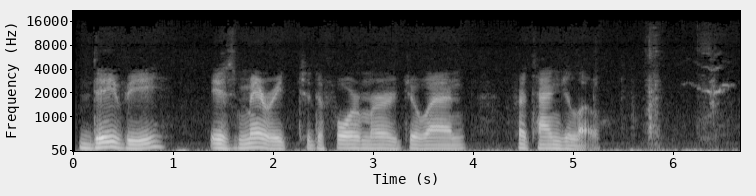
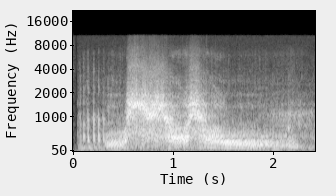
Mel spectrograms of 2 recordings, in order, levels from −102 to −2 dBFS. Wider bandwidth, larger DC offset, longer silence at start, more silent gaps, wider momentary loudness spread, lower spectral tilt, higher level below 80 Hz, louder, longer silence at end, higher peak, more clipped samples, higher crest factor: about the same, 11 kHz vs 11 kHz; neither; about the same, 0.05 s vs 0.05 s; neither; first, 21 LU vs 12 LU; first, -8.5 dB/octave vs -6 dB/octave; about the same, -48 dBFS vs -44 dBFS; second, -27 LUFS vs -7 LUFS; about the same, 0.05 s vs 0 s; second, -10 dBFS vs 0 dBFS; second, under 0.1% vs 0.9%; first, 18 dB vs 8 dB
